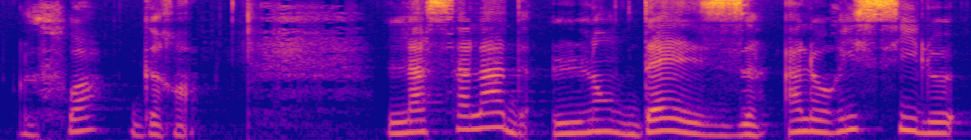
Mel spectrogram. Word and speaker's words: landaise: Mais comme la salade c'est féminin singulier, l'andaise et le S de produit le son Z.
